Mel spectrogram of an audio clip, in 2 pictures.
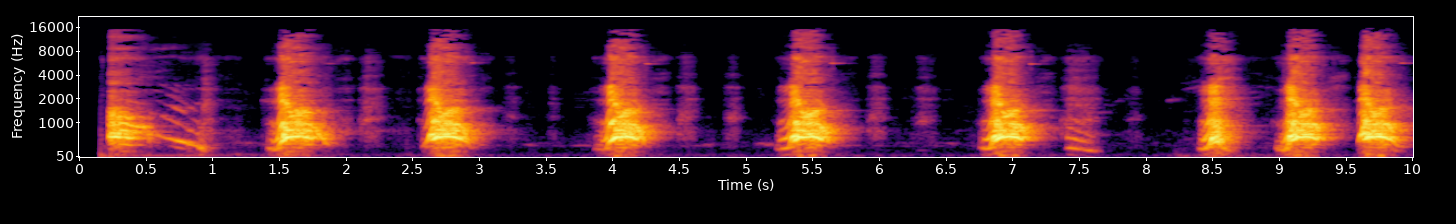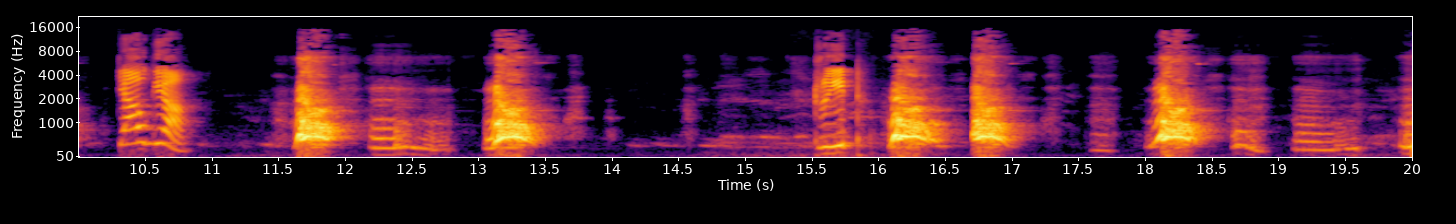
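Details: A furious, aggressive beagle barks in short, sharp, harsh bursts, repeated roughly once a second.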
